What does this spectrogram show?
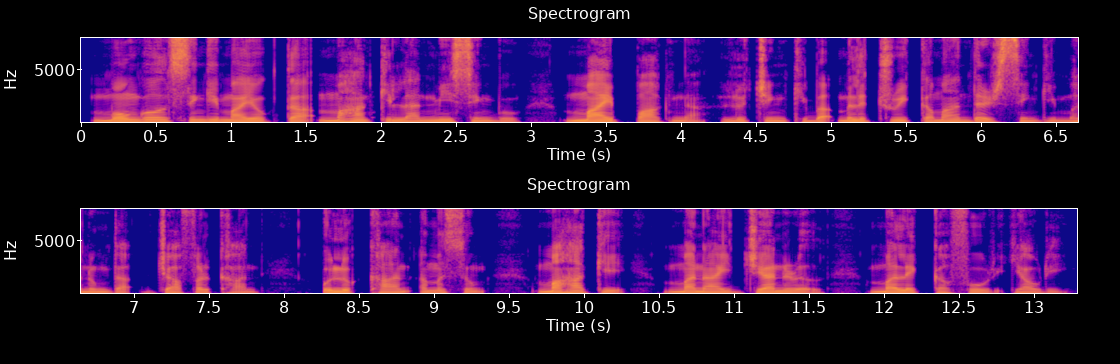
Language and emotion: Manipuri, neutral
